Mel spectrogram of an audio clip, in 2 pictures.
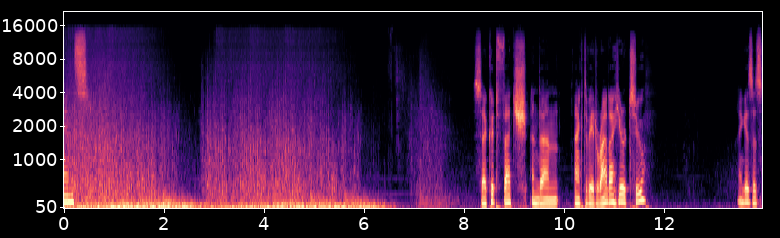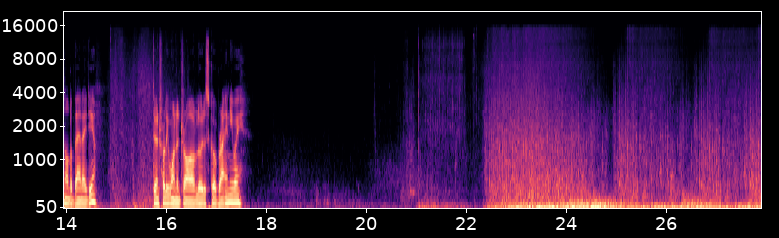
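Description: Digital card-game effects whoosh and rumble as cards are played.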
